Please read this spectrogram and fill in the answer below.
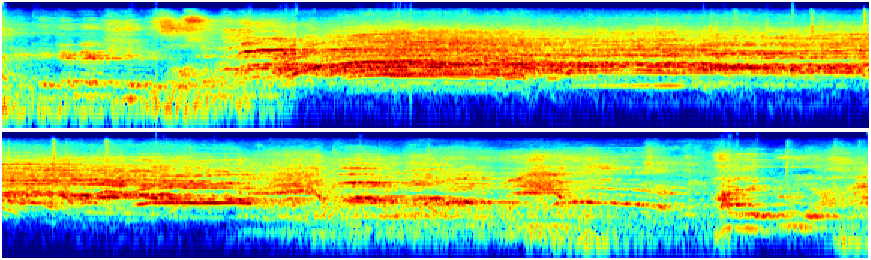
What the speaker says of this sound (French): Est-ce que quelqu'un peut crier plus fort?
